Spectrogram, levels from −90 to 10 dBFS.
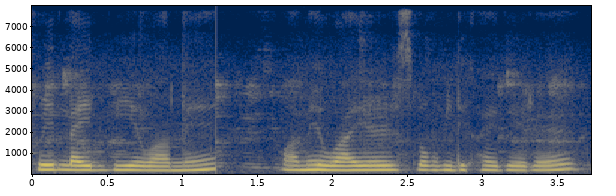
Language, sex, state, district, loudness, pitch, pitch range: Hindi, female, Arunachal Pradesh, Papum Pare, -15 LUFS, 205 Hz, 195-210 Hz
